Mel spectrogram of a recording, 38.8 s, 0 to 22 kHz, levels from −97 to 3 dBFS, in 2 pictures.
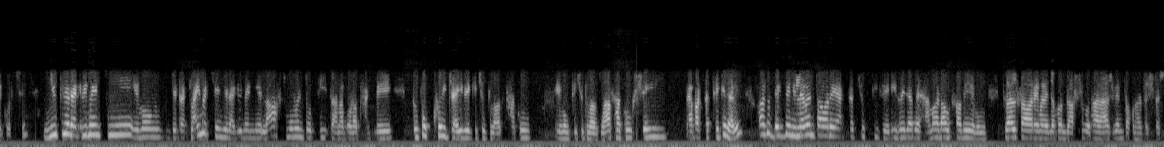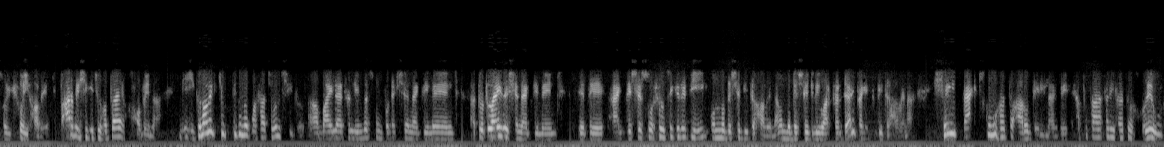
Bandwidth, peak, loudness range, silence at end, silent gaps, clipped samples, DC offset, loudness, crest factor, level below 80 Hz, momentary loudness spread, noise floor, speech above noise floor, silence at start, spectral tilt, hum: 4.8 kHz; -10 dBFS; 6 LU; 0.05 s; none; under 0.1%; under 0.1%; -32 LUFS; 22 dB; -62 dBFS; 16 LU; -52 dBFS; 19 dB; 0 s; -8 dB/octave; none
